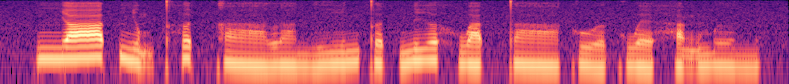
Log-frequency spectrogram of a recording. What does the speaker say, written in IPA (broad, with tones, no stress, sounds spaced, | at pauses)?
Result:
ɲ aː˦˥ t̚ ɲ ə̰˧˨ m t̪ʰ ə˦˥ t̚ k a̤ː˨˩ l a̤˨˩ n ɣ i˨˦ n t̪ ə˨˩ t̚ n i˧ ə̯ h w a˨˩ t̚ t̪ a̤ː˨˩ k u˧˩ ə̯ k w ɛ˧˩ h a̰˧˨ ŋ m ə̤˨˩ n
